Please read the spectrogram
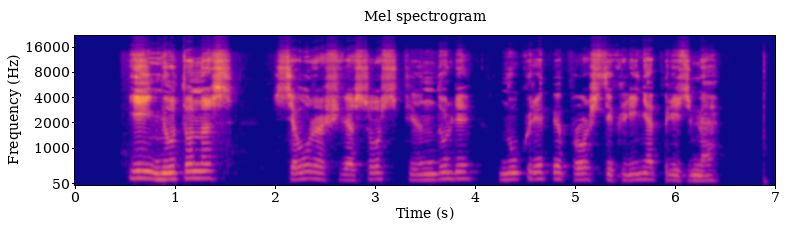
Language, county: Lithuanian, Panevėžys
